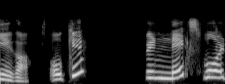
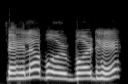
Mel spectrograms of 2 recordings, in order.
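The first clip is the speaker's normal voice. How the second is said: normal talking voice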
